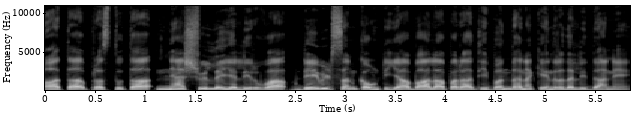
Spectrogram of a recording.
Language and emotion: Kannada, neutral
